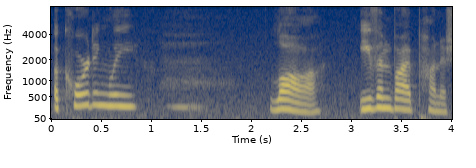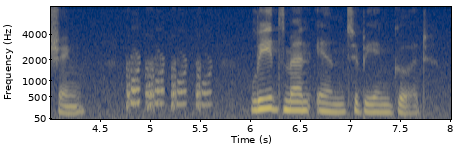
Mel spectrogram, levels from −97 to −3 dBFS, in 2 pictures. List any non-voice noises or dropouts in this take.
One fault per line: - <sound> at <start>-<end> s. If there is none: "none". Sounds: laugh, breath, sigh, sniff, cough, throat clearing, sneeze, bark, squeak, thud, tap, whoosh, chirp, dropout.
- sigh at 1.1-1.9 s
- laugh at 4.8-5.6 s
